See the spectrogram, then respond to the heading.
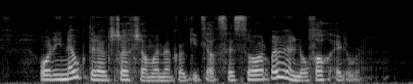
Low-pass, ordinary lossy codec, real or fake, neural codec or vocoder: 9.9 kHz; Opus, 32 kbps; fake; autoencoder, 22.05 kHz, a latent of 192 numbers a frame, VITS, trained on many speakers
